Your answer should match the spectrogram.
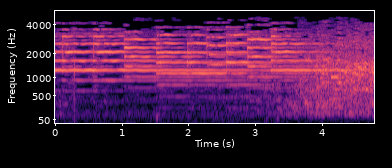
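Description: An electric doorbell rings on and on, a loud, sustained buzzy chime with pulsing harmonics that keeps going without a break, ending in a noisier, rattling stretch.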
